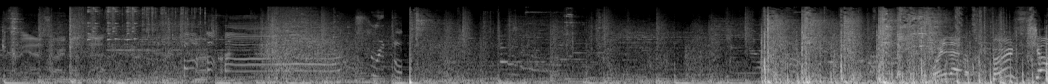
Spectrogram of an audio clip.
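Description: Dense gunfire from the video game Apex Legends: rapid bursts and sharp shots rattle almost nonstop, with breaking-glass and impact crashes mixed in and a heavier barrage near the end. Voices can be heard faintly beneath the shooting.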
